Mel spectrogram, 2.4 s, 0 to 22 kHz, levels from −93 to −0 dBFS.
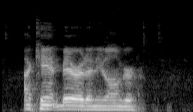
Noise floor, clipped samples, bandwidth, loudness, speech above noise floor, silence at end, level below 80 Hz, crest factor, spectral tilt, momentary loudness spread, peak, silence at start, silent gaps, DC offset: -63 dBFS; under 0.1%; 4.2 kHz; -20 LUFS; 44 dB; 0.65 s; -54 dBFS; 16 dB; -9 dB/octave; 13 LU; -6 dBFS; 0.3 s; none; under 0.1%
